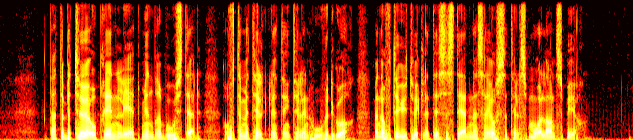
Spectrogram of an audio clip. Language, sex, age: Norwegian, male, 25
